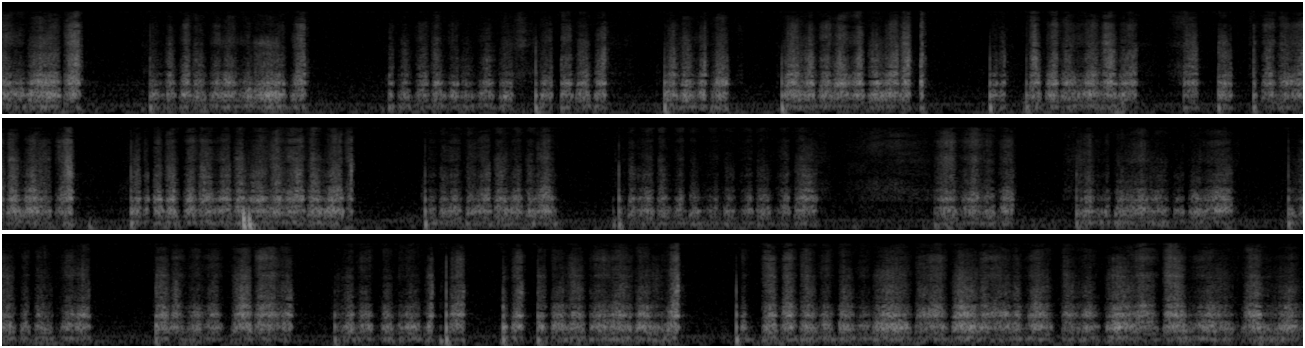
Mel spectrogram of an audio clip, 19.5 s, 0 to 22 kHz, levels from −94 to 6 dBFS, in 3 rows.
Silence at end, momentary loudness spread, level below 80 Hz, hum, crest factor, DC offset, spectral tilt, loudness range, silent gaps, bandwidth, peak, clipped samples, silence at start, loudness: 0 s; 10 LU; -74 dBFS; none; 24 dB; under 0.1%; -3 dB/octave; 6 LU; none; 16.5 kHz; -28 dBFS; under 0.1%; 0 s; -52 LUFS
